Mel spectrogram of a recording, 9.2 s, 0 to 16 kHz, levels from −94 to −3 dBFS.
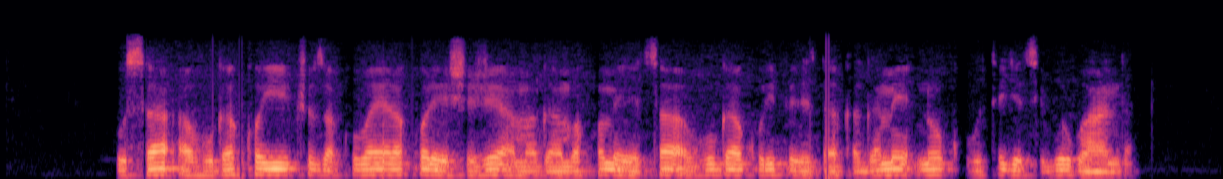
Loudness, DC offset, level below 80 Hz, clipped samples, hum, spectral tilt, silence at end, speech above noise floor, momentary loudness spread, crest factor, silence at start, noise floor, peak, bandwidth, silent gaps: -25 LUFS; under 0.1%; -50 dBFS; under 0.1%; none; -8 dB/octave; 0.7 s; 58 dB; 8 LU; 18 dB; 0.9 s; -82 dBFS; -6 dBFS; 7 kHz; none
